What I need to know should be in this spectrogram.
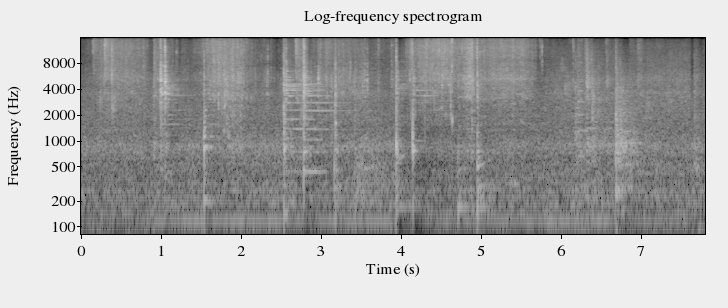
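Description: Metal bowls clink against each other.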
